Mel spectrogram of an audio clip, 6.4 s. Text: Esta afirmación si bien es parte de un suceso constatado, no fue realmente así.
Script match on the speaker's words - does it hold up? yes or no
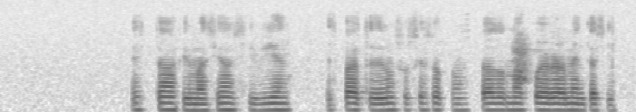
yes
